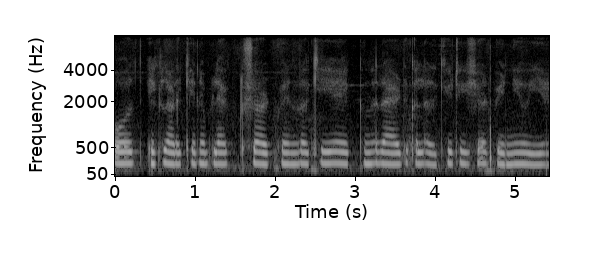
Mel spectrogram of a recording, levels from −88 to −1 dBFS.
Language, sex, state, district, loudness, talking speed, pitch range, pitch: Hindi, female, Bihar, Bhagalpur, -39 LUFS, 200 wpm, 195-205 Hz, 200 Hz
